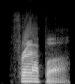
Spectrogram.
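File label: "frappé", American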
